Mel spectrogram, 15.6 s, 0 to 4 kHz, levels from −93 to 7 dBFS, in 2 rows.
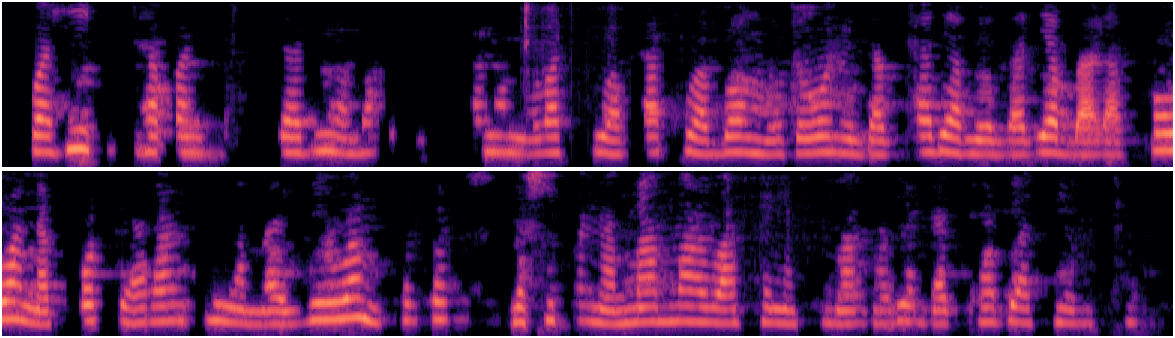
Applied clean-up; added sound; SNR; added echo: neural mask model DeepFilterNet 3.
